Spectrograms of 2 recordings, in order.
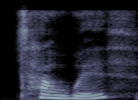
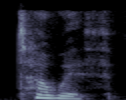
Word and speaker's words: tywydd: the weather to with now this word straight away causes some people some difficulties listen again tell with sometimes you'll hear people say tell with a bit more of an sound at the beginning and that's okay too tell with sit meierta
